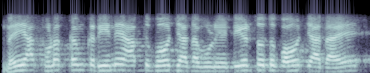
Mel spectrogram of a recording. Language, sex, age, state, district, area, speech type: Hindi, male, 18-30, Uttar Pradesh, Jaunpur, urban, conversation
